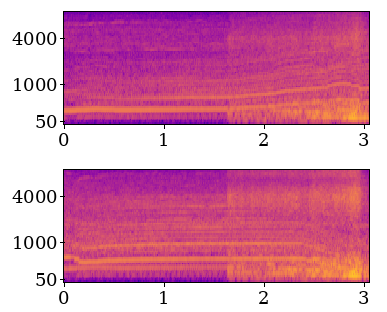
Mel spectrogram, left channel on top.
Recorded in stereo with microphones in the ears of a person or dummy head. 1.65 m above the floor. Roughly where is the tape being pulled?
Right.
